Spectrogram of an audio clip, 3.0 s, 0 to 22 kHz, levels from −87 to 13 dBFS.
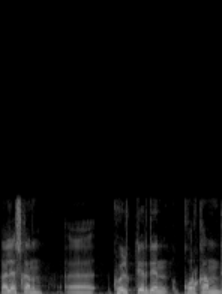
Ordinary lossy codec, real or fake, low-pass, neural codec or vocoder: none; real; 7.2 kHz; none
